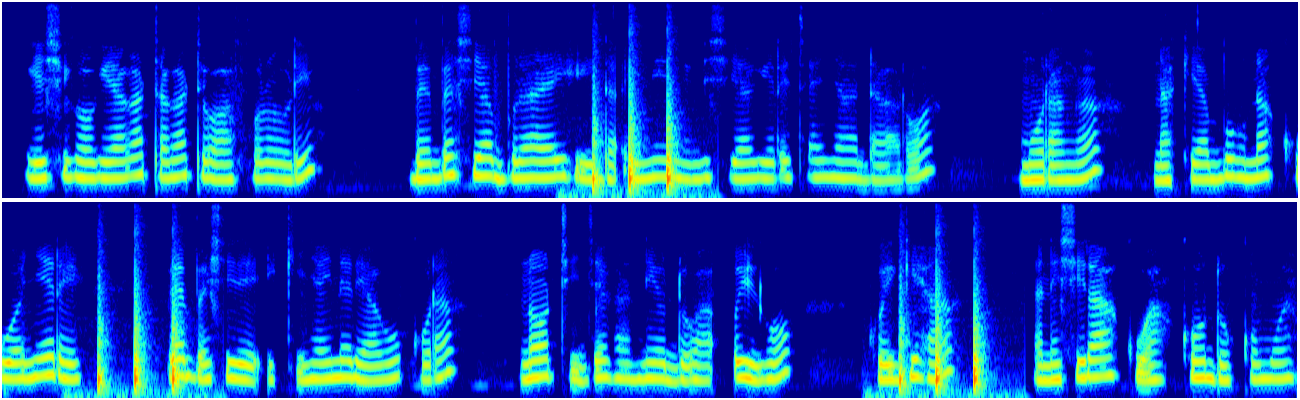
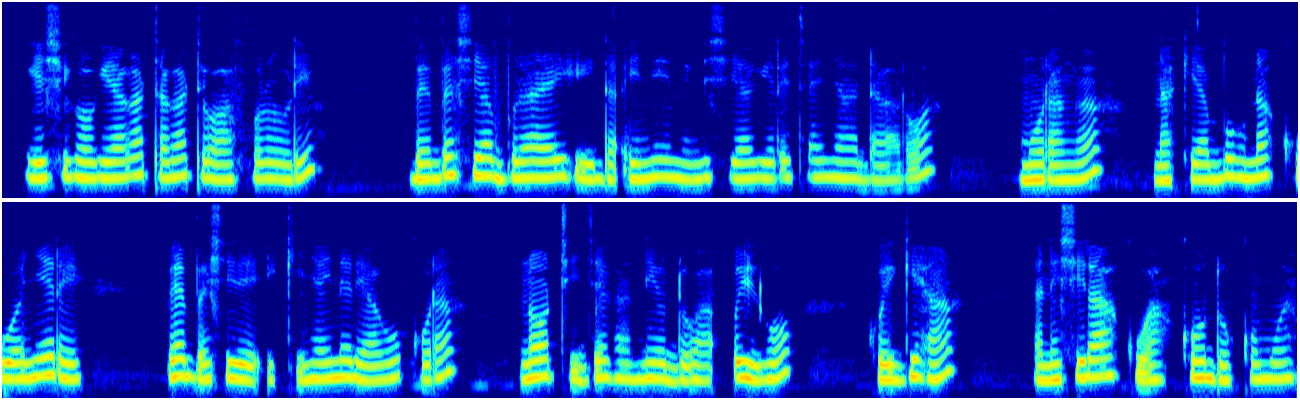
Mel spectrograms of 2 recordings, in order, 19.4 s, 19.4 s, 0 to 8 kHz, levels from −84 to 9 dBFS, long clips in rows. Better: second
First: background sound (Door); 3 dB below the speech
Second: none

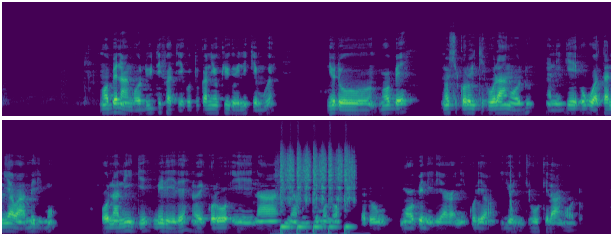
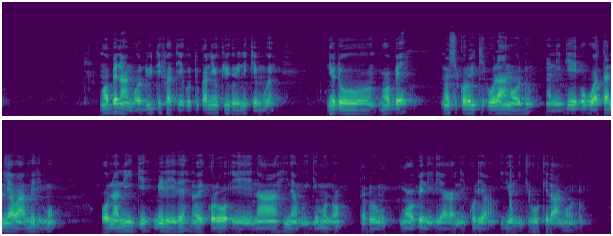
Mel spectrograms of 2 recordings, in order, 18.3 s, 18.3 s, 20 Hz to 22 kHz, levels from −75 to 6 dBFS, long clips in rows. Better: second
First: noise reduction (classical method Wiener filter)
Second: none

